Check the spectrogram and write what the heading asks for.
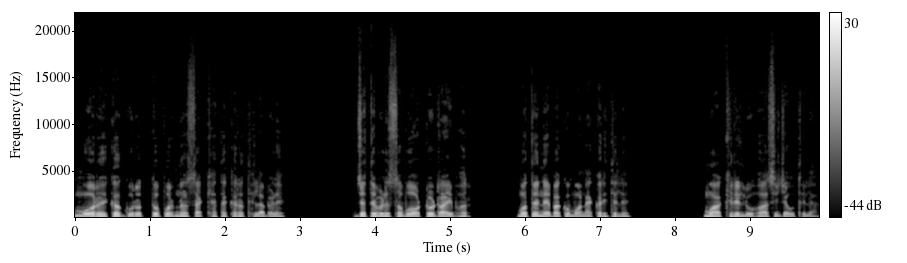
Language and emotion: Odia, sad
